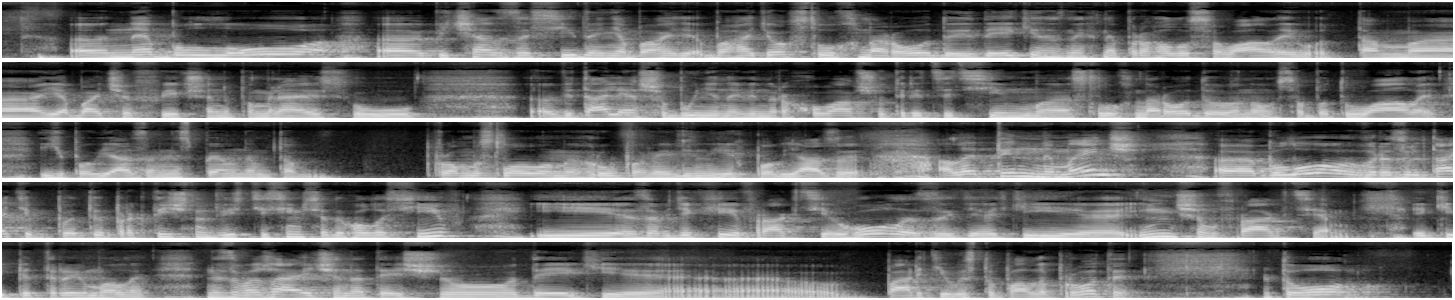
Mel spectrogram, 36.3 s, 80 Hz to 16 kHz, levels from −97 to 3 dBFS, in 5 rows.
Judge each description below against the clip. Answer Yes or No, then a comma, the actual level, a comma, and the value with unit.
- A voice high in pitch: No, low, 135 Hz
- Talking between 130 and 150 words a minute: No, average, 115 wpm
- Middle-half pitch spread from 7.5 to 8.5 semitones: No, average, 3.5 semitones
